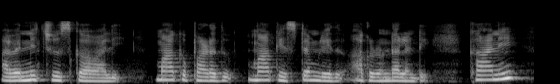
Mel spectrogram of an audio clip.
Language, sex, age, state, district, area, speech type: Telugu, female, 60+, Andhra Pradesh, Sri Balaji, urban, spontaneous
